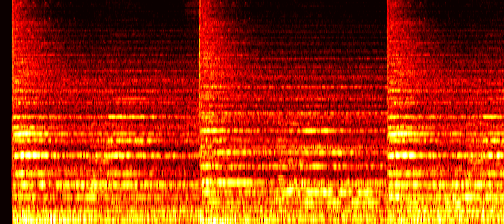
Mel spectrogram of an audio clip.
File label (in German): hybrid Piratenflagge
